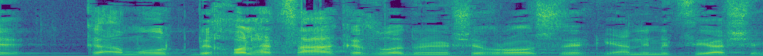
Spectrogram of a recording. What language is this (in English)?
Hebrew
